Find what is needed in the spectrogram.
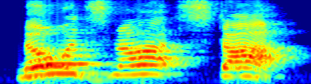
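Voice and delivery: loud, high, furious no; angry shout. Real, not acted. Host yelling at listeners who back closures, furious. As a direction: shout them down hard.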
